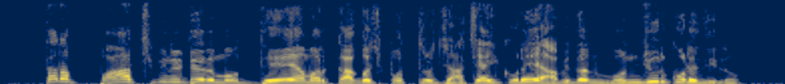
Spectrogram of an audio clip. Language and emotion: Bengali, surprised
